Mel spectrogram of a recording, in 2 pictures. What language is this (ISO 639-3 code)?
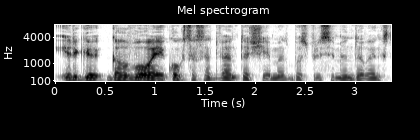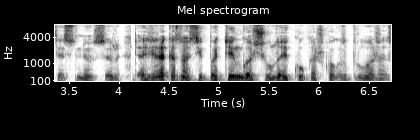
lit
